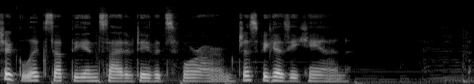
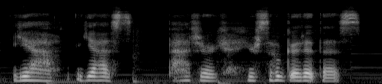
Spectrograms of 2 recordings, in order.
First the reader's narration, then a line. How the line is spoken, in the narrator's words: David moans, voice utterly wrecked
